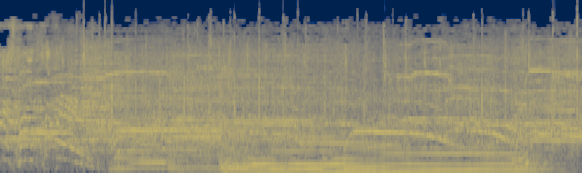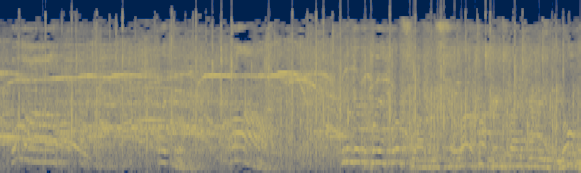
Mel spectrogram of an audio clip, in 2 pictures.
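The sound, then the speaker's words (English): A crowd at a Nashville concert cheers, whoops and applauds loudly as a drummer is introduced, a dense continuous roar of clapping mixed with shouts and yells that holds for the whole stretch. “Put your hands together and give him a big Nashville.”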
